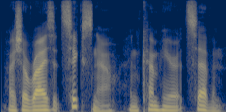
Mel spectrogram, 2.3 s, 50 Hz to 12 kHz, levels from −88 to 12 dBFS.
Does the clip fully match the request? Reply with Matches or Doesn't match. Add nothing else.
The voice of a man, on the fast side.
Matches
